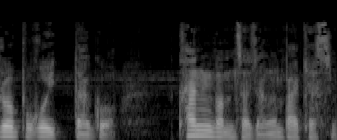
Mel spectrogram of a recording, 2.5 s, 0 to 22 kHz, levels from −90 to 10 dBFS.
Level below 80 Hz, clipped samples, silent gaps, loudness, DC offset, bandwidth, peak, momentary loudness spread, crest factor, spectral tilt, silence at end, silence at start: -74 dBFS; under 0.1%; none; -34 LUFS; under 0.1%; 11.5 kHz; -12 dBFS; 12 LU; 22 dB; -6 dB/octave; 0 s; 0 s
